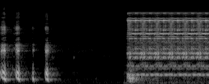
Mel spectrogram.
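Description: A bell ringing in a fast, even trill, in the manner of an old telephone bell, starts a little over a second in, after laughter fades out.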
